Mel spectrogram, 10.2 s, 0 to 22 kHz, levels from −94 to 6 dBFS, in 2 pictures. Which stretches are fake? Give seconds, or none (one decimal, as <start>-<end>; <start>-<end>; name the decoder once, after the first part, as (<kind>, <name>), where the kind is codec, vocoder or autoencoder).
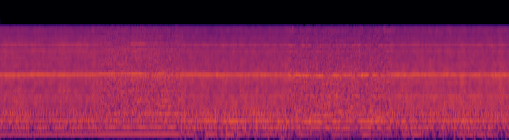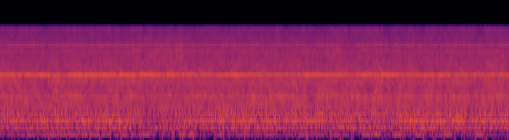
0.0-1.0 (vocoder, Vocos); 1.8-2.9; 3.9-10.2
